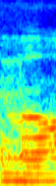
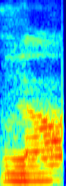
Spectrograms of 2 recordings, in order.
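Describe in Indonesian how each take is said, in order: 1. Vokal setelah n terdengar seperti 'o'. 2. Vokal setelah n terdengar seperti 'o'.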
